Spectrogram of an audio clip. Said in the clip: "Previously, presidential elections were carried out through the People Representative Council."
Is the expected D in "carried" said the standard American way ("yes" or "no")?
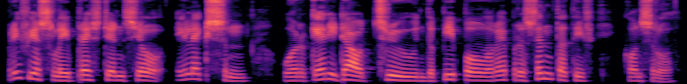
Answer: yes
